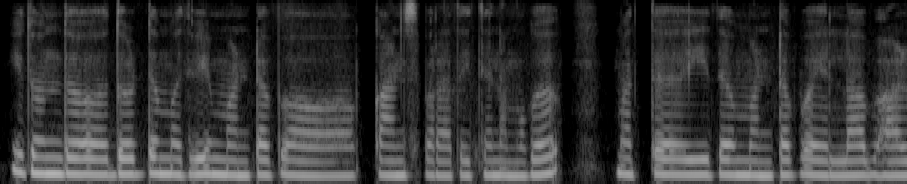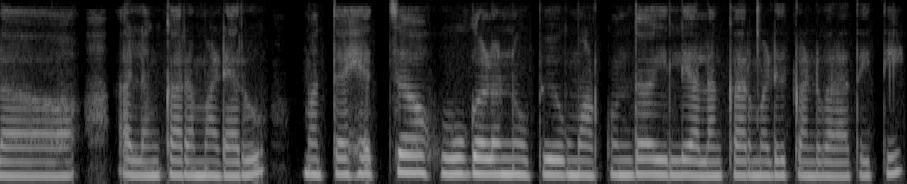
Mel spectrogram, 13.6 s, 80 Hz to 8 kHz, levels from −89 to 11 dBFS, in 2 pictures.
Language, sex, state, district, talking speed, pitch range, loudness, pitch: Kannada, female, Karnataka, Belgaum, 105 wpm, 230-250 Hz, -31 LUFS, 240 Hz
